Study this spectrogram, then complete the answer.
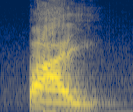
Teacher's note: Pai, apenas uma vogal. E o I, semivogal.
